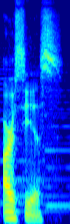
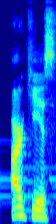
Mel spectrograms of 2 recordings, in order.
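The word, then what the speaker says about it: Arceus: that's another one where for my entire life as a kid and teenager I said arus and then it wasn't until legends archus that I started to hear people say archus instead and I was like wait is it archus it's not arus and now I use them interchangeably you people know what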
